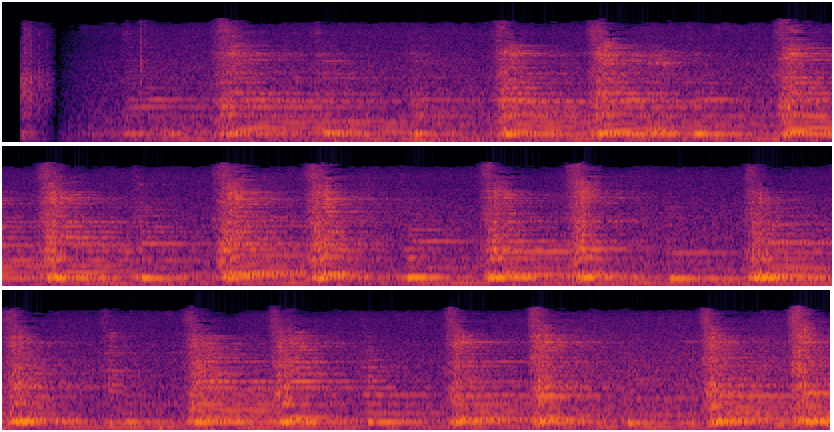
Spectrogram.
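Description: Venezuelan cuatro strumming chords in a steady rhythm, about two strokes a second, over a steady low hum.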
